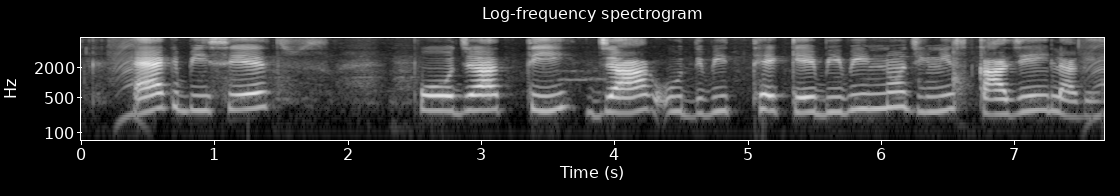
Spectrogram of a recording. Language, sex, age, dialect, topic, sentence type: Bengali, female, <18, Standard Colloquial, agriculture, statement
